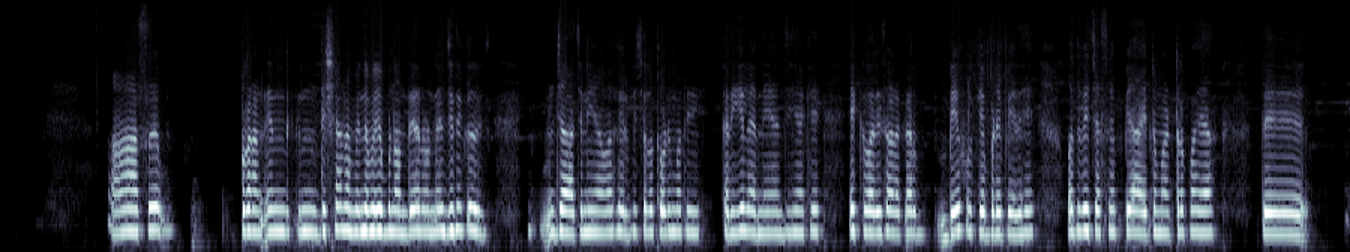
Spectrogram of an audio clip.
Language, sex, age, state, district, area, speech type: Dogri, female, 45-60, Jammu and Kashmir, Samba, urban, spontaneous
